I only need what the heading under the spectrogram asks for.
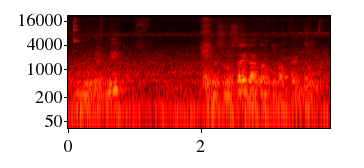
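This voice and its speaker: Older male architect-lecturer, animated candid storyteller; roomy, noisy, distant recording. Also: mid-range voice, normal speed. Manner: animated, candid, laughs while telling stories. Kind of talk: informal talk with storytelling.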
